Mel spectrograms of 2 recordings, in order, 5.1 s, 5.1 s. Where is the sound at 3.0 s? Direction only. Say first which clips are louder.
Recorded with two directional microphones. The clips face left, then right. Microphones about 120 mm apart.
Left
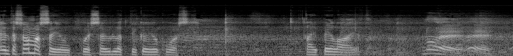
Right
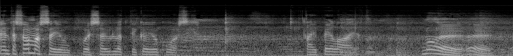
Left 5 dB; 15° left (ahead or behind).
